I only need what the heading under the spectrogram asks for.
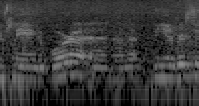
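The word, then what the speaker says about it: Liane Gabora: next up is if I say it correctly Le lean you're up uh my name is lean gabora and I'm at the University of colia and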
